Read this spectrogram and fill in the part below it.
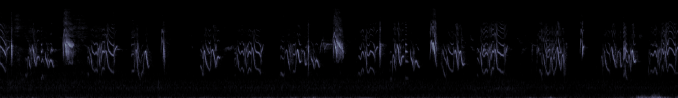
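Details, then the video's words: Cape (Glossy) starling singing its cheerful song from the top of a small tree: a run of short, slurred whistles and chirps, phrases bursting out about every half second, faint low rumble at the end. "CAPE (Glossy) STARLING singing its cheerful song"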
